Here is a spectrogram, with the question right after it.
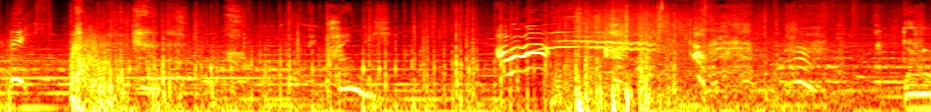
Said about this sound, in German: Stürzt ihr Pferd.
